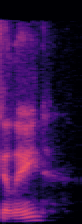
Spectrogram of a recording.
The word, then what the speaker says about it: Gilead: Therefore was the name of it called, I believe that's pronounced Gilead.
